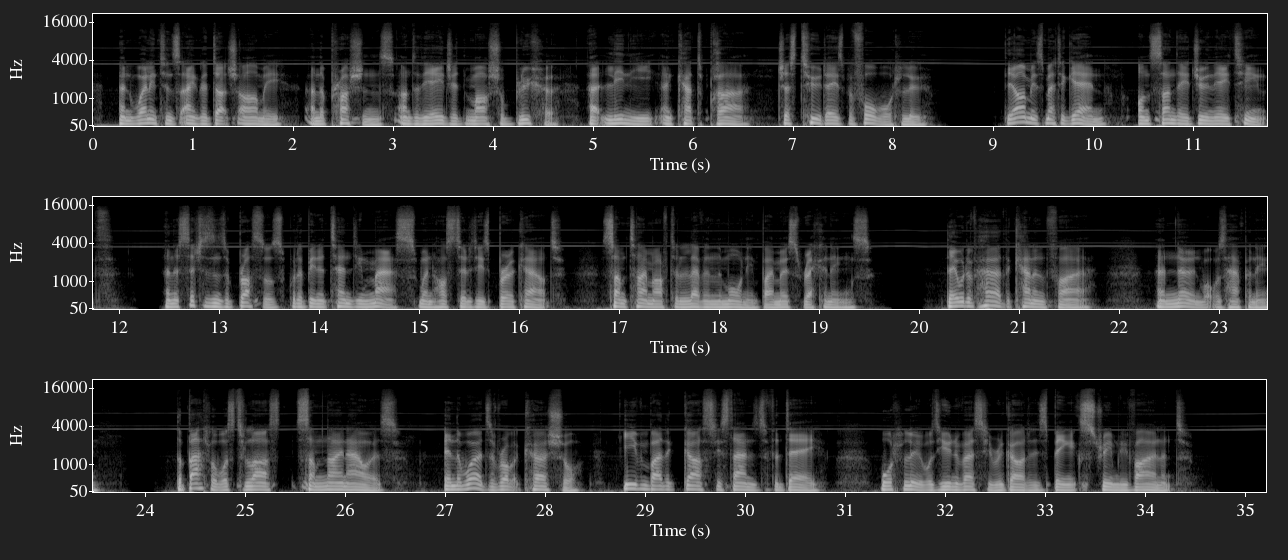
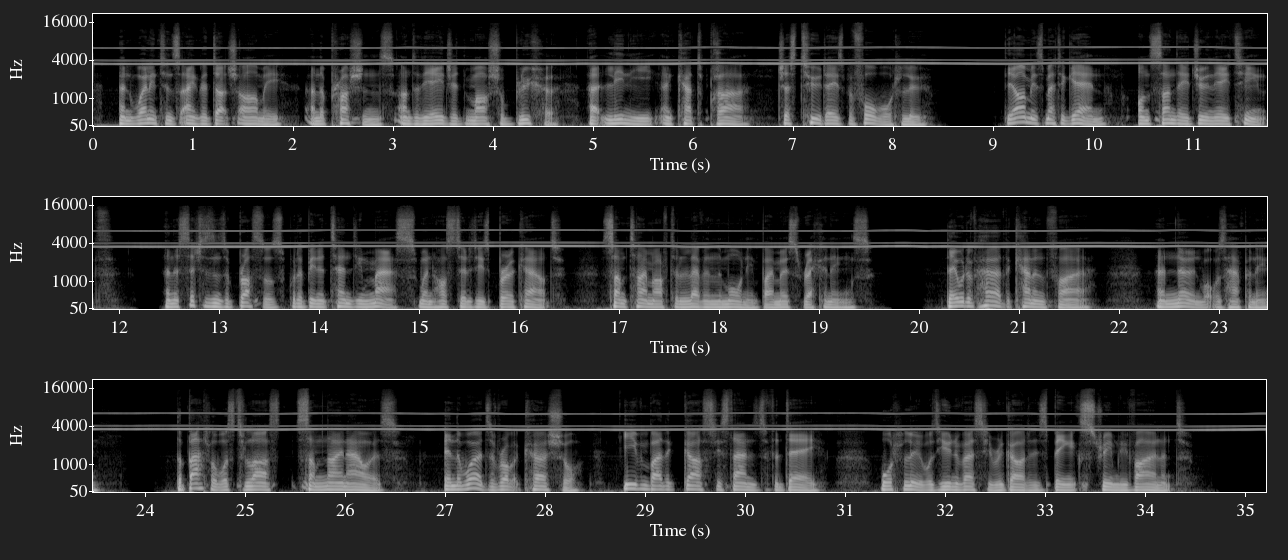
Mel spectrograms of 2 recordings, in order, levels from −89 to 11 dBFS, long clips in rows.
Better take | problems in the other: first | high-pitched whine; loud; throughout; 3.5 kHz, 6 dB below the speech; faint in the first

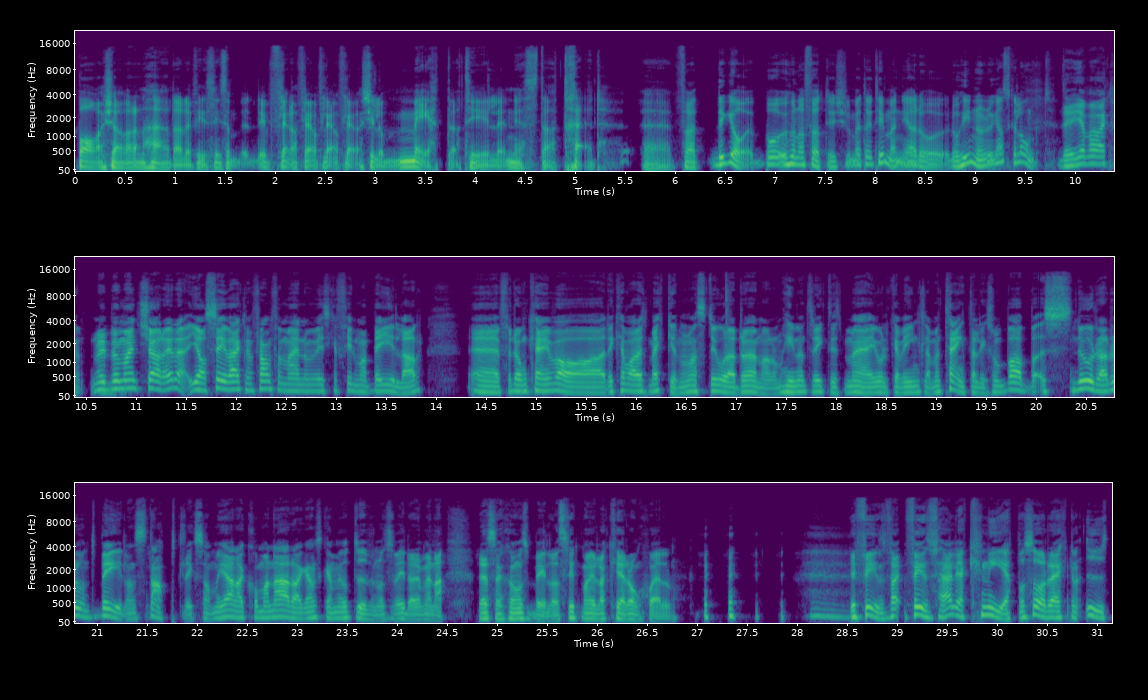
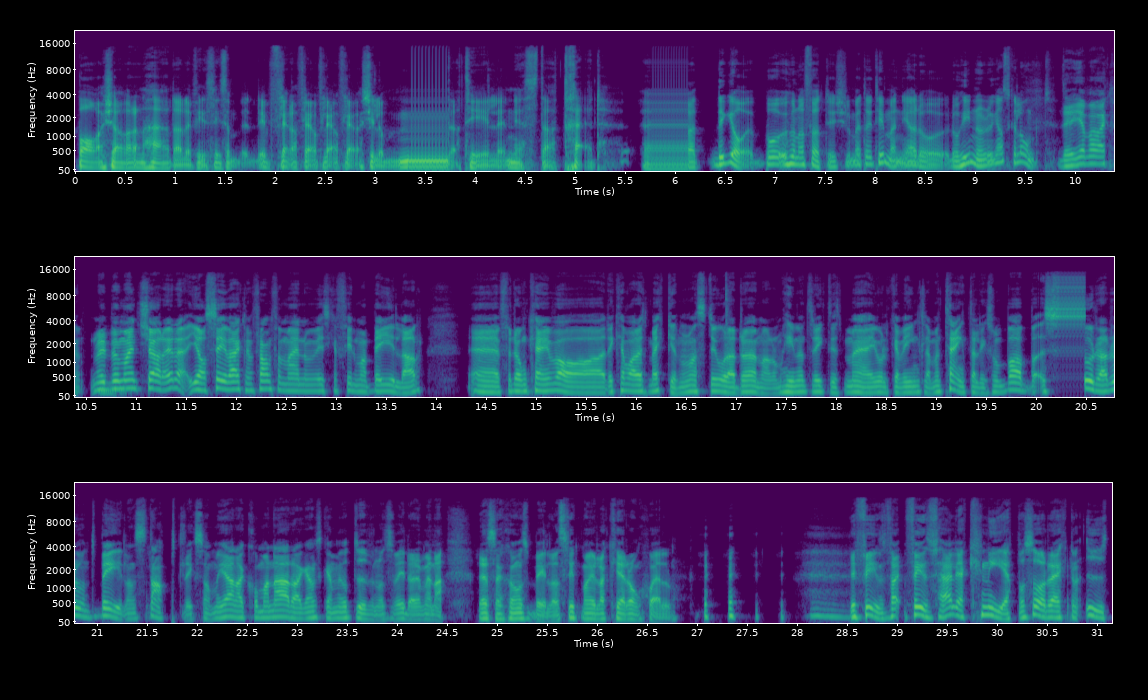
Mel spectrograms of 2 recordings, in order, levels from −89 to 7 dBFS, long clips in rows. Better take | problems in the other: first | audio freezing; at 3.5 s, at 6 s and at 20 s

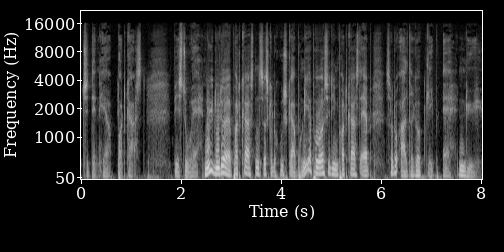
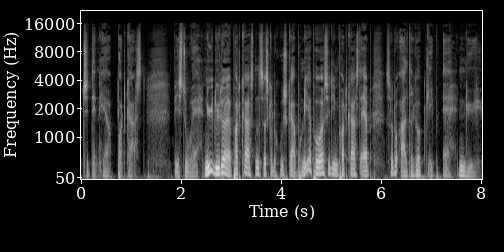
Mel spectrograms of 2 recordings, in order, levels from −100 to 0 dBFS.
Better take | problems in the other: second | distortion; slight; 10 dB below the speech

